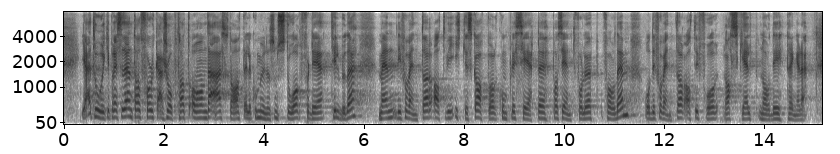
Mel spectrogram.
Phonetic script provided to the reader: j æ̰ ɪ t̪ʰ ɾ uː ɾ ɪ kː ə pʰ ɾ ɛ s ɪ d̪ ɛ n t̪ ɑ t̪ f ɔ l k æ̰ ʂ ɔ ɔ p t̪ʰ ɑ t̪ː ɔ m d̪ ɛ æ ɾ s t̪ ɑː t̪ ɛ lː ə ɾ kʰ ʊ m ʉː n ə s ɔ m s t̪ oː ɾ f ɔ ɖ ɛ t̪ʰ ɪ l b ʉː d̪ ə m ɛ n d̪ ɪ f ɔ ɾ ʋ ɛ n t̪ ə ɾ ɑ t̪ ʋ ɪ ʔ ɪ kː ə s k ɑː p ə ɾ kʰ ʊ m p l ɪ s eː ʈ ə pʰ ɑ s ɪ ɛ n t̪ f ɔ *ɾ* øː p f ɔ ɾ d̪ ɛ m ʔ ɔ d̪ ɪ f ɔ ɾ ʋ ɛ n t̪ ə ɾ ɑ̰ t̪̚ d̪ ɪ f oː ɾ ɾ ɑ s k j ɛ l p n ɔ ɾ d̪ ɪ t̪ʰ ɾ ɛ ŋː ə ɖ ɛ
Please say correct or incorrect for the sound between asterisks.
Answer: incorrect: ɭ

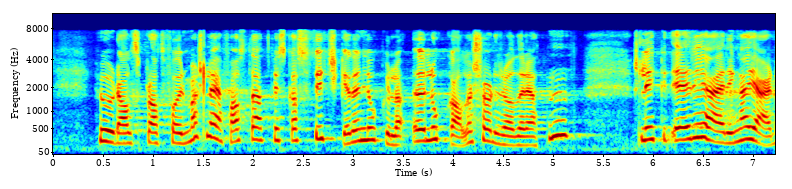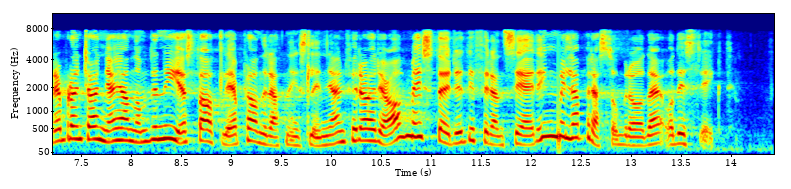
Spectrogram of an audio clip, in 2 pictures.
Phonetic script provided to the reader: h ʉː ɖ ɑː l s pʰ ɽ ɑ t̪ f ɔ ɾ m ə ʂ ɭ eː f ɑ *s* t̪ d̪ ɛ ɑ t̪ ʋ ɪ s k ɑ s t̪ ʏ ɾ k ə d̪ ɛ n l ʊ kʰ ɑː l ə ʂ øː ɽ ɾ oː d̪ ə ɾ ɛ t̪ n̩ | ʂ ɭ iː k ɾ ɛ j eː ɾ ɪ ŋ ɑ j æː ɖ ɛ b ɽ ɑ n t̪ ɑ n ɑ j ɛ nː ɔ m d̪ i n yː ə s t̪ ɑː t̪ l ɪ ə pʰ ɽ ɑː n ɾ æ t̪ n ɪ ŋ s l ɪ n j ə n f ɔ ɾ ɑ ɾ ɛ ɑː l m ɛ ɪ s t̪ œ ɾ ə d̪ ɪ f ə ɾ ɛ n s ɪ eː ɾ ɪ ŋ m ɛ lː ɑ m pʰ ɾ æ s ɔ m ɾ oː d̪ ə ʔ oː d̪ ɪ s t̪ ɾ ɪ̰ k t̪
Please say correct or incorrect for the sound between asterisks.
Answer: correct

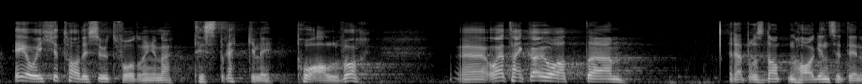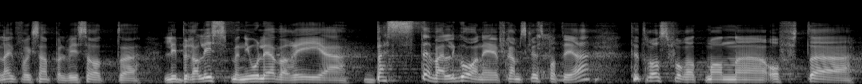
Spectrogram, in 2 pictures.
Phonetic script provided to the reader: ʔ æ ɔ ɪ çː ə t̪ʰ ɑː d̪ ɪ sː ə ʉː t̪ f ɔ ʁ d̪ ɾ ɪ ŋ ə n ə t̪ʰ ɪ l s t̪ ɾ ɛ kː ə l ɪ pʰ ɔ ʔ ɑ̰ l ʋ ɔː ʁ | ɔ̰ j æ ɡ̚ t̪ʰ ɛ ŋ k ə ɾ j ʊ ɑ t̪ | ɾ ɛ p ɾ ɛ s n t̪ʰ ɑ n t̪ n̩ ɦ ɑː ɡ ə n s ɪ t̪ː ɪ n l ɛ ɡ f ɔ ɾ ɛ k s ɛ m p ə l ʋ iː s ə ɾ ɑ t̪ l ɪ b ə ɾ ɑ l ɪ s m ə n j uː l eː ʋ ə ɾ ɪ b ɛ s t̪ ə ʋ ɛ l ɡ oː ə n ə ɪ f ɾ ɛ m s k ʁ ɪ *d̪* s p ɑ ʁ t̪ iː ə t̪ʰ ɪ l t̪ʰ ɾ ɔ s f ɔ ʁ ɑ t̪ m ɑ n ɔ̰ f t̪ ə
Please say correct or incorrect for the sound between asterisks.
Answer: incorrect: t̪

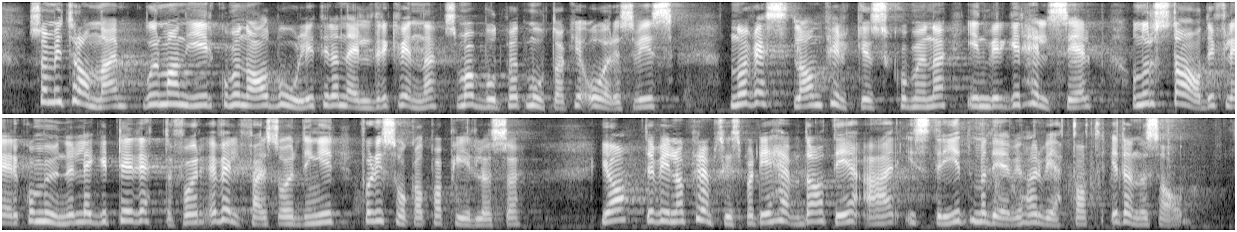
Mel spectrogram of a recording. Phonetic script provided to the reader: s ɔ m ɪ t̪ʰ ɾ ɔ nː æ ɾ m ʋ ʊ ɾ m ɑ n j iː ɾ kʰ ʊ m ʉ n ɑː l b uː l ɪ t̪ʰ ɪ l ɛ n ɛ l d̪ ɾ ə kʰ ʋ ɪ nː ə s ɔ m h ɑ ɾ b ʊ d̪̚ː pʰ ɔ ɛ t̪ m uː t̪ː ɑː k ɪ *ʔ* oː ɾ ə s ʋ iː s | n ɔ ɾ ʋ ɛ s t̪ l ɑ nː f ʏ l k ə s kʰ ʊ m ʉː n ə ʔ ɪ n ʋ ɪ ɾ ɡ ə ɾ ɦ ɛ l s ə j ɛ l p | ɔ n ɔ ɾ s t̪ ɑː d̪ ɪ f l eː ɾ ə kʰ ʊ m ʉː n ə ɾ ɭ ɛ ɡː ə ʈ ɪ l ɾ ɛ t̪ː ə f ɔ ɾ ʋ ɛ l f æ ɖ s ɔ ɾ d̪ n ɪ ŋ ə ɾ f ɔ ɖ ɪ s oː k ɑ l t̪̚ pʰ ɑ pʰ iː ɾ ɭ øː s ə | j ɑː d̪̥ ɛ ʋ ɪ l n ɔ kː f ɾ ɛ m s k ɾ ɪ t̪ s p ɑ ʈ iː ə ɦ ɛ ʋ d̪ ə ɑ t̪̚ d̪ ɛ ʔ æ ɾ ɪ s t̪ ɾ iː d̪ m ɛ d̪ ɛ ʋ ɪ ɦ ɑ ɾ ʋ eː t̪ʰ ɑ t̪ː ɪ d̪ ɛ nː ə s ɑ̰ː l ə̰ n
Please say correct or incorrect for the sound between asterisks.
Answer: correct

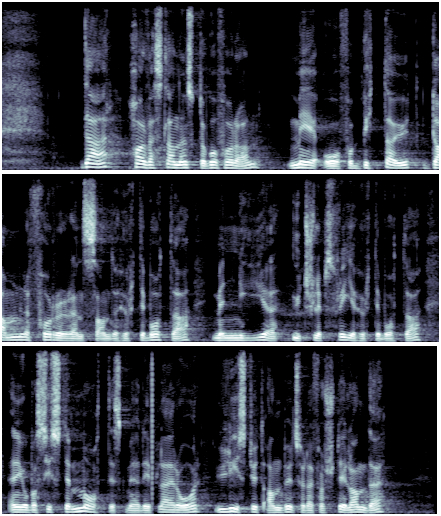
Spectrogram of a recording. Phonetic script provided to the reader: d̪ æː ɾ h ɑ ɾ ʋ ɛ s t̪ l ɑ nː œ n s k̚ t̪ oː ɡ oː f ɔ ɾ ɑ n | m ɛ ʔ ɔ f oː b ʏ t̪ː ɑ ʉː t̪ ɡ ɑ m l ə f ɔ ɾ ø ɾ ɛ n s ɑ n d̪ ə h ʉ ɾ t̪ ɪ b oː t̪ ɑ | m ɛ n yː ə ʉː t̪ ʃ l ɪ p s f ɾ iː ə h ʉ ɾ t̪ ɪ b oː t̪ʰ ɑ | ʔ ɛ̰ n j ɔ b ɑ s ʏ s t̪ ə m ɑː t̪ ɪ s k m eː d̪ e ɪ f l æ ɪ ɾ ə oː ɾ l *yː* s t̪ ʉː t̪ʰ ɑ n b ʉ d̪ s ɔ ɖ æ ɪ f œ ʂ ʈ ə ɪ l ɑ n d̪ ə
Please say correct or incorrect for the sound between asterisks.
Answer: correct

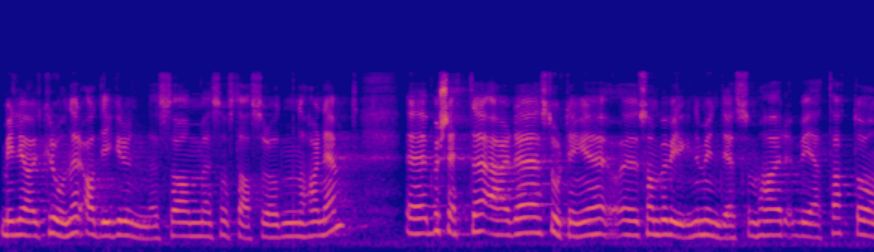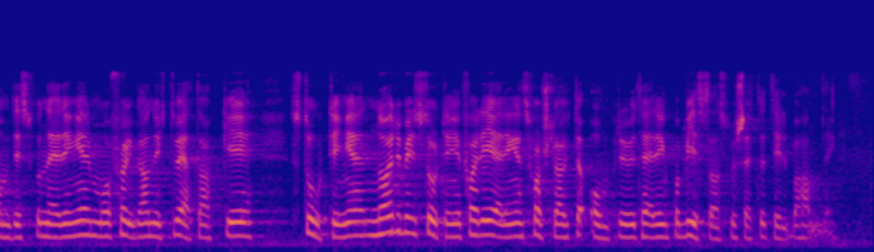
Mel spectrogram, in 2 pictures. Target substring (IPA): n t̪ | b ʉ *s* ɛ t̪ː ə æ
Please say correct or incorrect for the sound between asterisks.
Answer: incorrect: ʂ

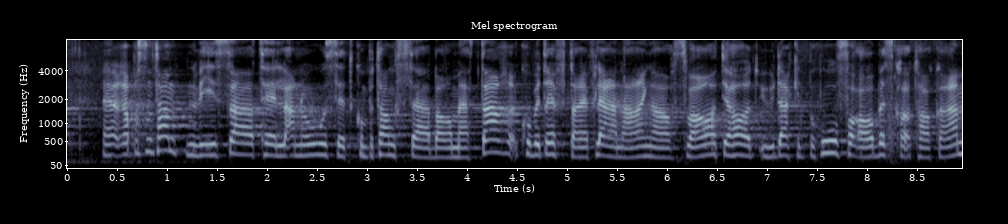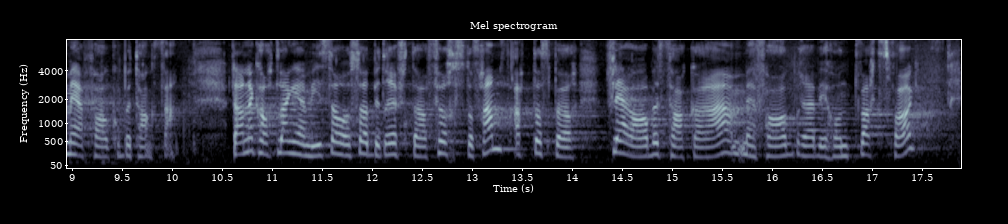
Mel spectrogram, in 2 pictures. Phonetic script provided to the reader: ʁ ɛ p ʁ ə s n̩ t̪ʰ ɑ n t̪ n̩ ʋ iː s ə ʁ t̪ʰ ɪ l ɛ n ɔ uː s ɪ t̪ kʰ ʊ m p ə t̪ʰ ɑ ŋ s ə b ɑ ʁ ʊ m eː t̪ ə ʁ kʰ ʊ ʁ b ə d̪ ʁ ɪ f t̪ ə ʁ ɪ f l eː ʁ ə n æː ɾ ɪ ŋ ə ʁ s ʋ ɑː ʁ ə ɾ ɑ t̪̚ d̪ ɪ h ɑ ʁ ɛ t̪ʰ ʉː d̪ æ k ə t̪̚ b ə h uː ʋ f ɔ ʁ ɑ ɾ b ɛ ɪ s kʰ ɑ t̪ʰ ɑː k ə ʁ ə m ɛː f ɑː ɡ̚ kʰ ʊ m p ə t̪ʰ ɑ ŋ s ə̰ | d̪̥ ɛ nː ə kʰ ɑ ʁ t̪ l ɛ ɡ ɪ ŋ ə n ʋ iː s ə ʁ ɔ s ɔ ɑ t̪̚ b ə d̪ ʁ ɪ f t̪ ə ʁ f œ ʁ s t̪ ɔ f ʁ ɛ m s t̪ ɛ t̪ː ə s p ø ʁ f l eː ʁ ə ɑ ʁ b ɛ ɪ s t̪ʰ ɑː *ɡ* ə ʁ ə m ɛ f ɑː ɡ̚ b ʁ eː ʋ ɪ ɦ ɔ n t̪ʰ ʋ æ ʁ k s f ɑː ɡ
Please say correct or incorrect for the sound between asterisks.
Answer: incorrect: k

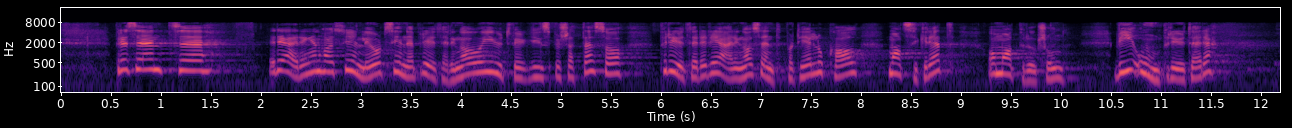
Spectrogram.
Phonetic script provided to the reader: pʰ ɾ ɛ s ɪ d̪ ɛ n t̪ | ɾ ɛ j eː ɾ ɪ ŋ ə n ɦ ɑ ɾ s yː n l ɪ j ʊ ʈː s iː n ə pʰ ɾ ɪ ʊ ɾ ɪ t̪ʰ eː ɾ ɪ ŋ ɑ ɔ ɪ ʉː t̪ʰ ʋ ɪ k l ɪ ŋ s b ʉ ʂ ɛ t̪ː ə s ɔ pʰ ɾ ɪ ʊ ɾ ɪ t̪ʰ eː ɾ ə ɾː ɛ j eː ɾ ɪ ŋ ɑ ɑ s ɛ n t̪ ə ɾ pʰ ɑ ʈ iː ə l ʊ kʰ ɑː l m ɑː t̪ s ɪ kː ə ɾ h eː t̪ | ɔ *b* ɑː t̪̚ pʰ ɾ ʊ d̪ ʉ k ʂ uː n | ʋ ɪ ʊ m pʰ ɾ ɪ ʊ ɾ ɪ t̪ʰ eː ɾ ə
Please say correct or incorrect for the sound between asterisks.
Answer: incorrect: m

